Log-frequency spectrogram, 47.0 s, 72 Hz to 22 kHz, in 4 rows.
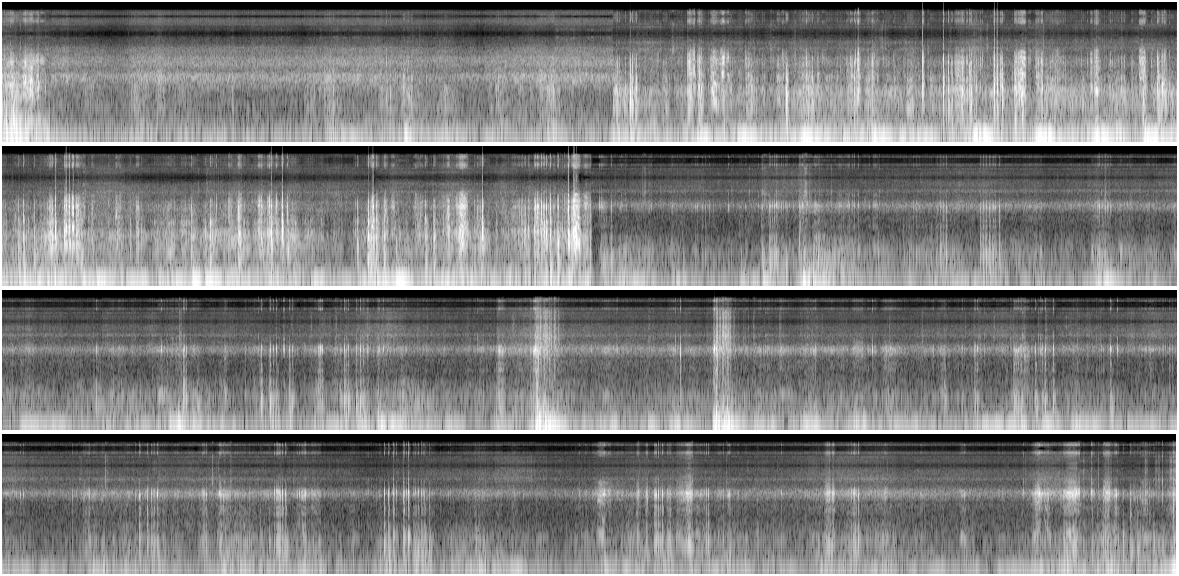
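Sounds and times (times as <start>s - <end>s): wind buffeting microphone: 0.0s - 18.4s
water rushing and splashing: 0.0s - 46.9s.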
